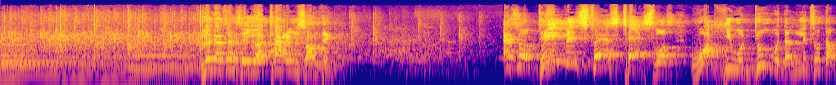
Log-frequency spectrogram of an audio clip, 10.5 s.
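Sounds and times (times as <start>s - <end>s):
sustained low keyboard or organ chord: 0.0s - 3.2s
audience clapping: 0.0s - 6.3s
speech: 2.5s - 4.3s, 6.7s - 10.4s.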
